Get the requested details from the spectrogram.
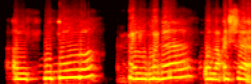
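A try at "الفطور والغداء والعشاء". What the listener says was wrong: আল ফাতুরা ওয়াল গাদা ওয়াল আশা। ফুতুর না। ফুতুর বললে ভুল হবে না, ফুতুরটা আর এক এক্সটেন্সে বলা যায়। ফাতুরটাও কেউ কেউ বলে, কেউ ফুতুর বলে, দুটোই ঠিক।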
